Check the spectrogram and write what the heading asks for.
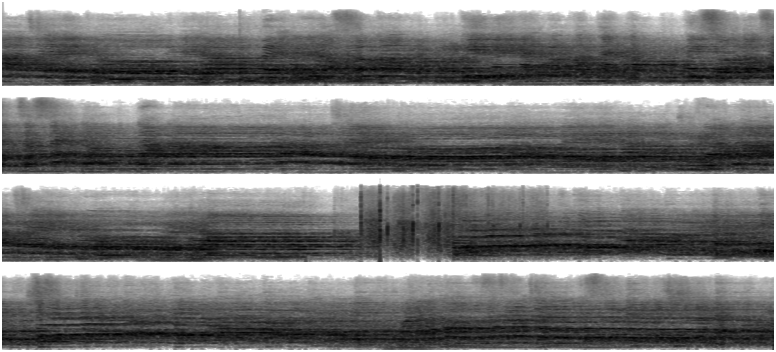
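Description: Children's choir singing in unison and parts, a sustained melodic phrase, with a short break and a brief noise about two-thirds of the way through.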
